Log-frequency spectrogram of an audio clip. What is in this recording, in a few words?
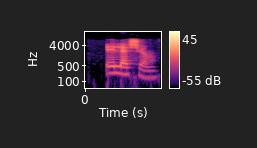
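"элясьӧм", Komi, female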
